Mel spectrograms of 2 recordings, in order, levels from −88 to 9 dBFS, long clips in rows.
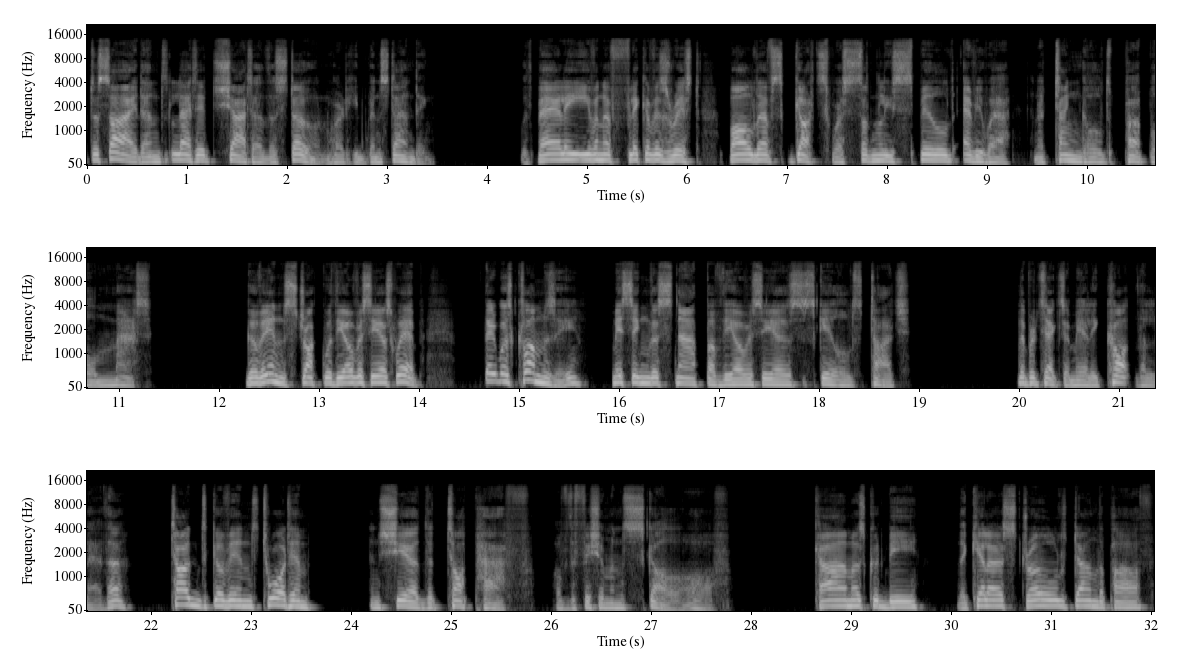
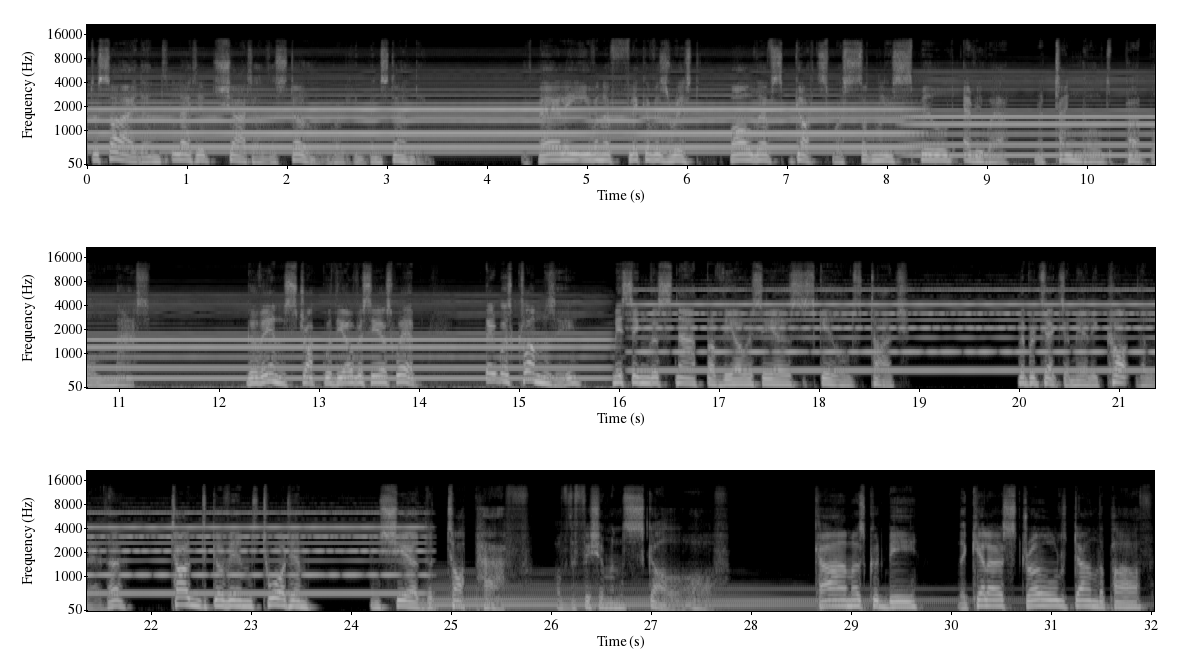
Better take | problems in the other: first | background music; very loud; throughout; 1 dB above the speech

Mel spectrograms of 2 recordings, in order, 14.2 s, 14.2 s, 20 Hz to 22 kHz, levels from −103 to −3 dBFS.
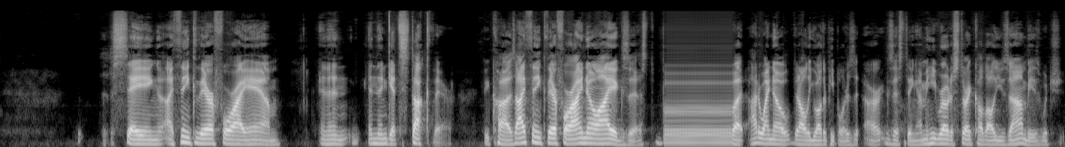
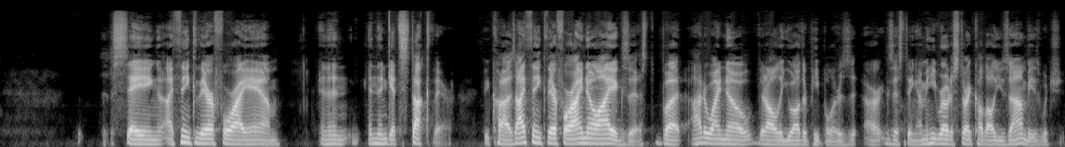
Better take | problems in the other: second | audio freezing; at 9 s for 1 s

